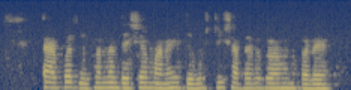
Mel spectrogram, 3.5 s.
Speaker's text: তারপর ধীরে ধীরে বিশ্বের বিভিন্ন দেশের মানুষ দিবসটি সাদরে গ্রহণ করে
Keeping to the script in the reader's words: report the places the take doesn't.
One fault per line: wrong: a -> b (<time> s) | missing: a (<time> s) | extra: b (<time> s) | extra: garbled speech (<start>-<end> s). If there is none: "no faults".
missing: ধীরে ধীরে বিশ্বের (0.7 s)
